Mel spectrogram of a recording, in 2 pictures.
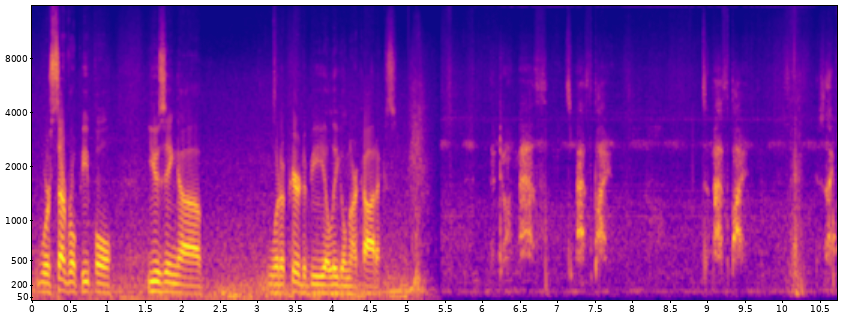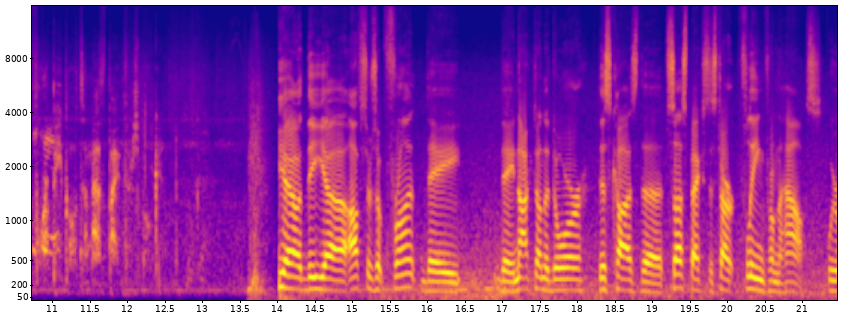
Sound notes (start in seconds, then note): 5.4 whispering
